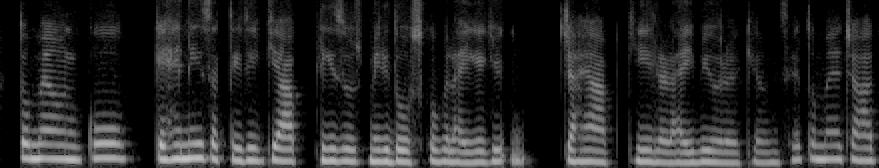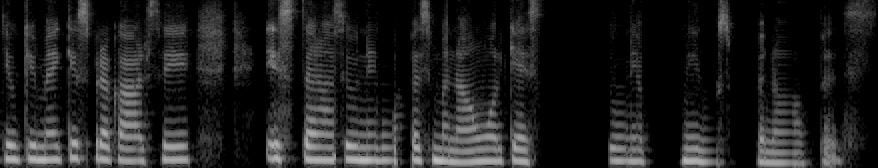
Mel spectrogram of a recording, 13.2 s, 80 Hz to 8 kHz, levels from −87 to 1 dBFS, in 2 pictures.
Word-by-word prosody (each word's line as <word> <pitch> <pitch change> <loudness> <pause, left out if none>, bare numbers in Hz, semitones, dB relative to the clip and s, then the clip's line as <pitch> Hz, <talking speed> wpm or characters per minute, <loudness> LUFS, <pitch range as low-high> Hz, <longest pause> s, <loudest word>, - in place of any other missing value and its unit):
तो 255 - +4
मैं 250 0 +5
उनको 240 +1 +2 0.4
कह 240 0 +6
नहीं 255 +1 +7
सकती 240 -3 0
थी 215 -1 +3
कि 225 +2 +1
आप 205 0 -10
प्लीज़ 210 -1 +2 0.2
मेरी 200 0 +4
दोस्त 195 +4 -2
को 205 - 0
बुलाइए 185 -1 0
क्यों 205 +2 -3 0.3
चाहे 200 -2 +1
आपकी 195 +1 -2
लड़ाई 180 -1 -1
भी 195 +1 0
हो 190 -1 0
रखी 180 +1 -6
हो 180 - -7
उनसे, 185 +5 -7
तो 245 0 -5
मैं 235 0 +1
चाहती 225 0 -1
हूँ 235 - +2
कि 240 - +3
मैं 230 0 +1
किस 255 +1 0
प्रकार 220 -4 0
से 230 +2 -1 0.6
इस 245 0 +1
तरह 225 -2 +3
से 240 -1 -1
उन्हें 220 -1 +4
वापस 215 +1 -2
मनाऊँ 200 -1 +2
और 205 - 0
कैसे 210 +1 -5
उन्हें 205 -1 -3
अपनी 205 +1 -3
दोस्त 190 -1 -5 0.2
बनाऊँ 180 -2 -3
वापस। 175 0 -13
210 Hz, 205 wpm, -33 LUFS, 195-230 Hz, 0.6 s, नहीं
